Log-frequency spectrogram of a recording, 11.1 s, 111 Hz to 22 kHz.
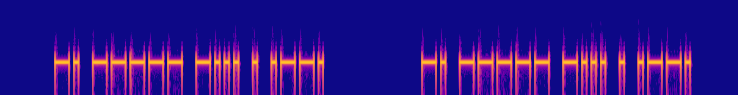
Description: Morse code, heard as a keyed tone, about 17 wpm, 700 Hz. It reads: N0BEP N0BEP
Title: USA Call Signs - 5 Characters - Repeated 3x - 17wpm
